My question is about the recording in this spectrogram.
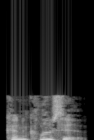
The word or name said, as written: conclusive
